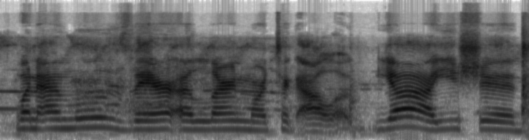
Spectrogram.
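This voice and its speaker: Speaking very slowly with fairly even intonation, a woman with a fairly high pitch is heard over noticeable background noise. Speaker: livestream host. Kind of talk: livestream Q&A chat. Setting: livestream. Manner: casual.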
